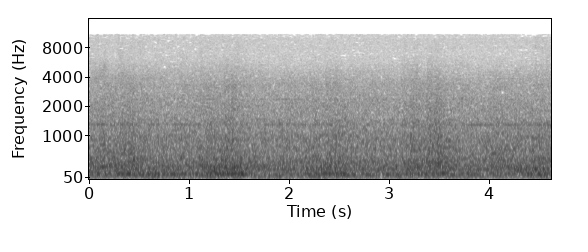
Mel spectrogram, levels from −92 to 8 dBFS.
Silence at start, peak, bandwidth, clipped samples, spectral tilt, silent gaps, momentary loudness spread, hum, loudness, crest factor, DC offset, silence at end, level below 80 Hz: 0 s; -8 dBFS; 11.5 kHz; under 0.1%; -7.5 dB/octave; none; 4 LU; none; -23 LUFS; 14 dB; under 0.1%; 0 s; -36 dBFS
